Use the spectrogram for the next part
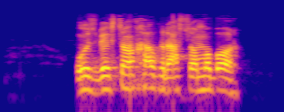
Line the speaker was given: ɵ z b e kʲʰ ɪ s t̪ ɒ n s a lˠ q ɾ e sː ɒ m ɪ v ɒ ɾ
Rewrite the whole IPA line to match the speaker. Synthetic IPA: ɵ z b e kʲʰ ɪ s t̪ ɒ n χ a lˠ q ɾ a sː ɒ m ɪ b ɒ ɾ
